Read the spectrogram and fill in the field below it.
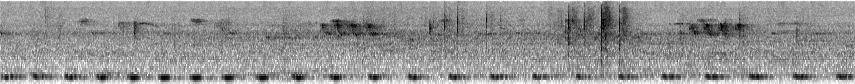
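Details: A greater coucal in its natural habitat gives a long, steady series of deep, hollow hoots, about three per second, with faint chirps from other birds in the background.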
